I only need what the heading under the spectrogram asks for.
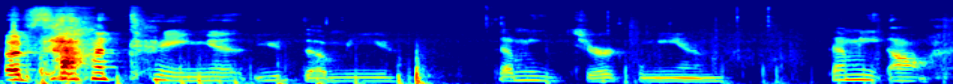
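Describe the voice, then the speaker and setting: Excitable woman gamer who yelps and taunts, recorded over heavy noise and mouse clicks. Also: lowish voice, measured pace. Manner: yelps, laughs and taunts other players. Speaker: gameplay commentator. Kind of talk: excitable let's-play commentary. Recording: loud background noise with clicking.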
